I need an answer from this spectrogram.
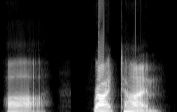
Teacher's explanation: In old-fashioned RP, a back-open monophthongal vowel is possible.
